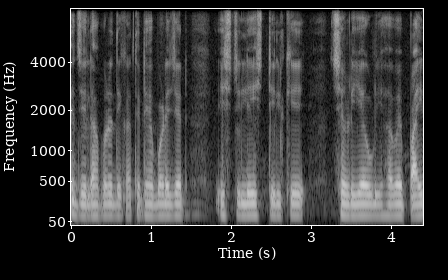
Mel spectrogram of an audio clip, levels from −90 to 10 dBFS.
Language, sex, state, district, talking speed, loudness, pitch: Chhattisgarhi, male, Chhattisgarh, Sarguja, 230 wpm, -19 LUFS, 110 Hz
